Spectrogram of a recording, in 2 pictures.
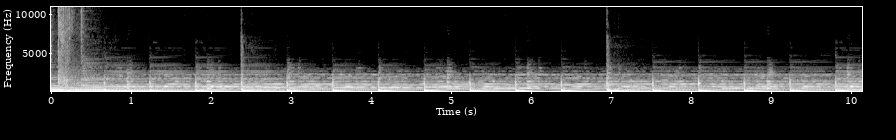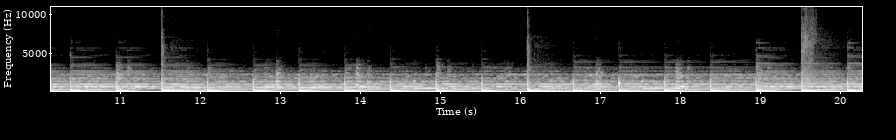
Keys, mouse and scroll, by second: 0.0 ctrl+z, 4.6-6.7 drag, 8.4 scroll down 2, 14.3 KP_1, 16.1-17.4 drag.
